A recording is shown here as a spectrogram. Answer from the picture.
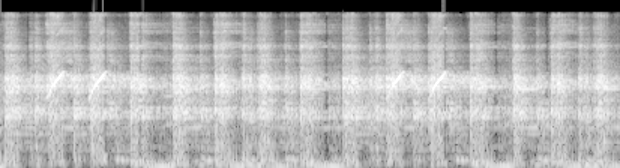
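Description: DJ remix of Telangana dappu folk drumming: a dense, fast drum pattern over a heavy bass beat, with short rising swoops that come in pairs every second or so.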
